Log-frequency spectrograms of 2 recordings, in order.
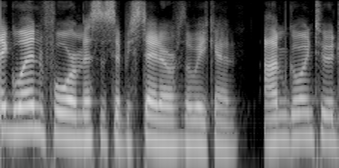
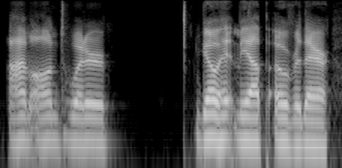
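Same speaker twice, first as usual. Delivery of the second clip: usual speaking voice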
